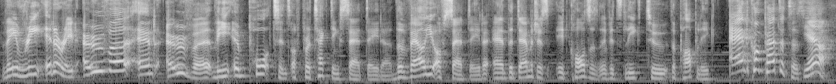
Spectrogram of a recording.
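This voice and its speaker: Over music, a variety streamer offers casual reaction commentary in a medium-pitched voice at a normal speed with few pauses. The streamer reads aloud and chats excitedly, full of exclamations and regular "right?" prompts.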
